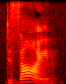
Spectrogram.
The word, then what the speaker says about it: design: is letter g and letter g silent at the end of words when it's followed by letter n and we say design align sign boring rain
